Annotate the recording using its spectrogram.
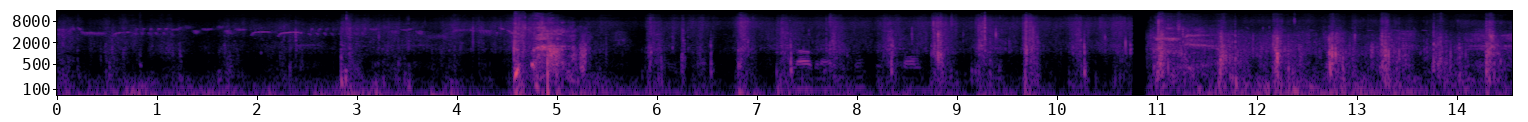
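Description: A hiker's footsteps on a mountain track, in a steady walking rhythm of about two to three steps a second, over a low steady rumble.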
